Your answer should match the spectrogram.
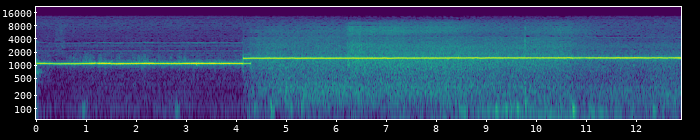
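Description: Steady single-pitch tone from a vacuum-tube shortwave receiver picking up the Tesla coil transmitter's signal. About four seconds in it jumps to a slightly higher steady tone, now over a steady hiss.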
